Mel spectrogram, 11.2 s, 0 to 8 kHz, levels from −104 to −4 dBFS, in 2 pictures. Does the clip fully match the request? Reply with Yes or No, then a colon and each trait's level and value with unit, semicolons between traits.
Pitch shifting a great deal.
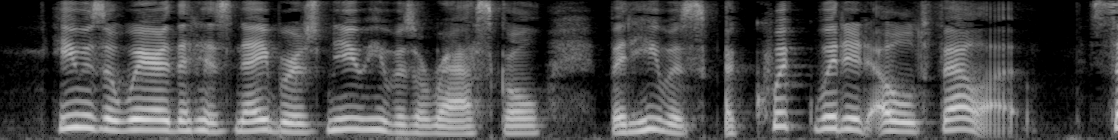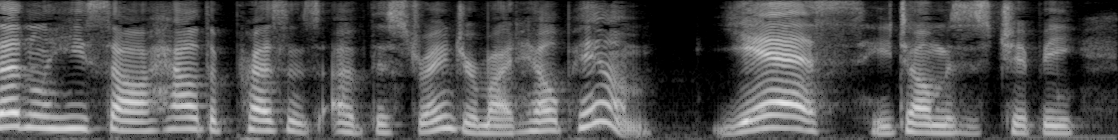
Yes: wide, 6.0 semitones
